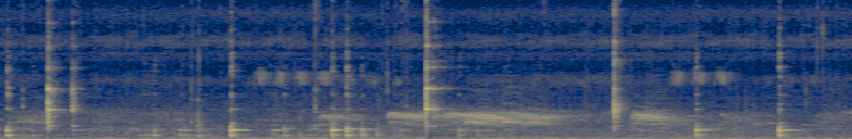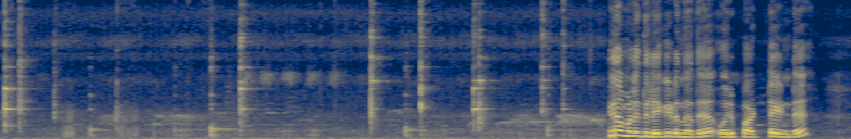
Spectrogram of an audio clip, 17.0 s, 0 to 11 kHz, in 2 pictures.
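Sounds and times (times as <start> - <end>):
crow cawing: 0.0 - 0.7, 3.2 - 8.5, 9.4 - 10.9, 13.2 - 14.6
metal utensils clinking on pot: 0.0 - 14.6.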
